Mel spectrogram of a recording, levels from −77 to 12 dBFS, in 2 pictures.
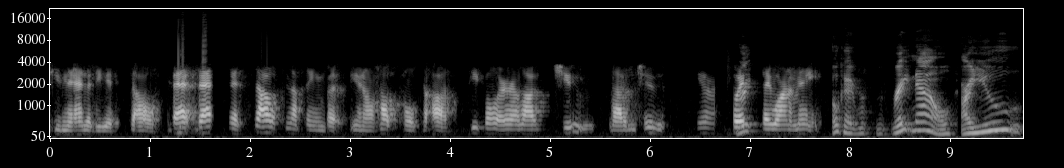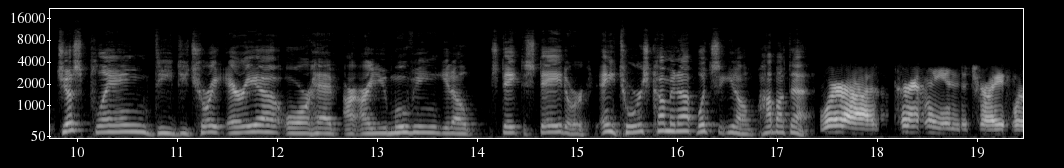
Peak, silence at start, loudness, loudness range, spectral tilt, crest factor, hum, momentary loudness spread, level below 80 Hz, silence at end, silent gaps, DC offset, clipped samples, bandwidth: -2 dBFS; 0 s; -21 LUFS; 6 LU; -5 dB/octave; 20 dB; none; 13 LU; -72 dBFS; 0 s; none; under 0.1%; under 0.1%; 12 kHz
